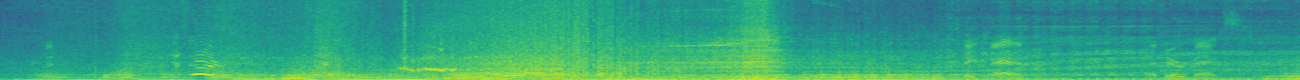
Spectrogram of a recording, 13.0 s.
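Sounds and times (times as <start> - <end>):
car engine accelerating: 0.0 - 13.0
loud rush of noise: 0.0 - 13.0.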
